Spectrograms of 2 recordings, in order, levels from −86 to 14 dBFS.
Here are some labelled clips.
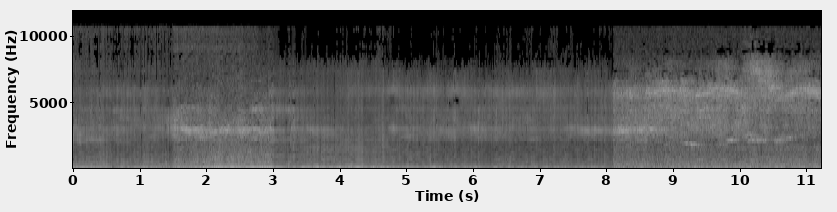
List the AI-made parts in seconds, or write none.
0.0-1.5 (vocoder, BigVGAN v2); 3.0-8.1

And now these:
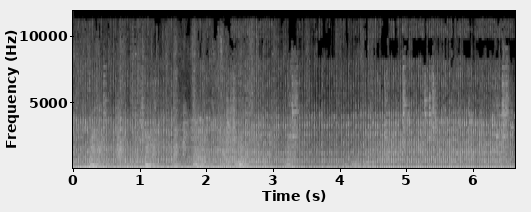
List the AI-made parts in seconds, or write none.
none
